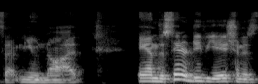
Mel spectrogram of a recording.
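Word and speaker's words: μ₀: hypothetical so it gets a subscript zero we pronounce that mu naught and the standard deviation is the standard deviation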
